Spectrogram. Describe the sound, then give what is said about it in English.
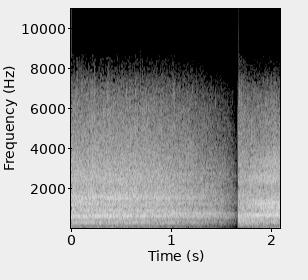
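A football stadium crowd at Ellen Road roars and cheers at night as Leeds await the final whistle, in a dense, steady wall of noise that fades briefly, cuts out for an instant, then surges back just as loud. “Ellen Road is alive with noise tonight, and rightfully so.”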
